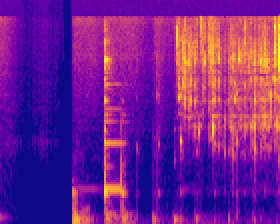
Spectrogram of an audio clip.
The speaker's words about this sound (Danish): Og så vil jeg lige hælde op til dig her.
